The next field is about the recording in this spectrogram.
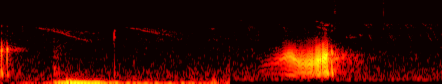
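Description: A frog croaks in a couple of distinct calls, a low throaty burst followed by a brighter, rising croak, with no voices around.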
